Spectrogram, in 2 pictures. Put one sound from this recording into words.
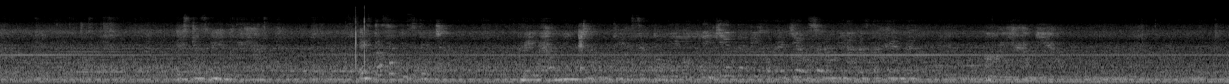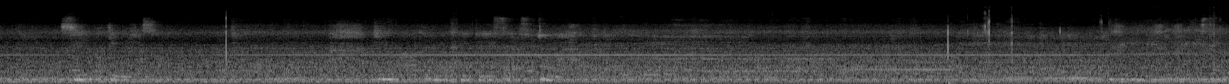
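A baby babbles softly close by.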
